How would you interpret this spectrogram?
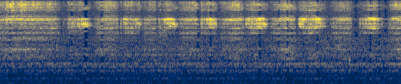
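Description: Continuous high rasping scrape with a faint pulsing from the spinning platter: the heads have crashed and are grinding the disk surface.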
